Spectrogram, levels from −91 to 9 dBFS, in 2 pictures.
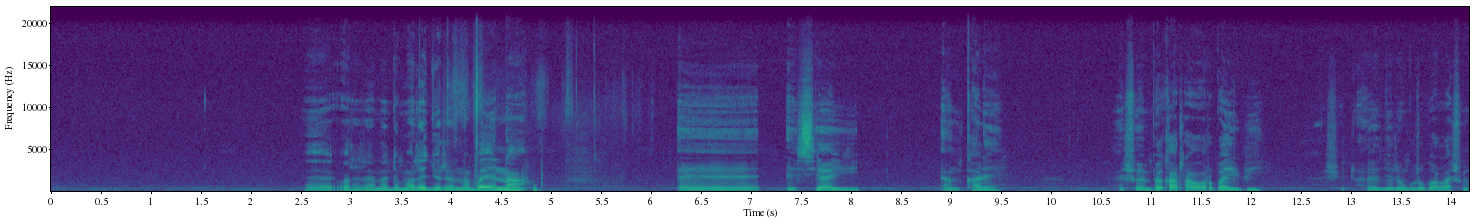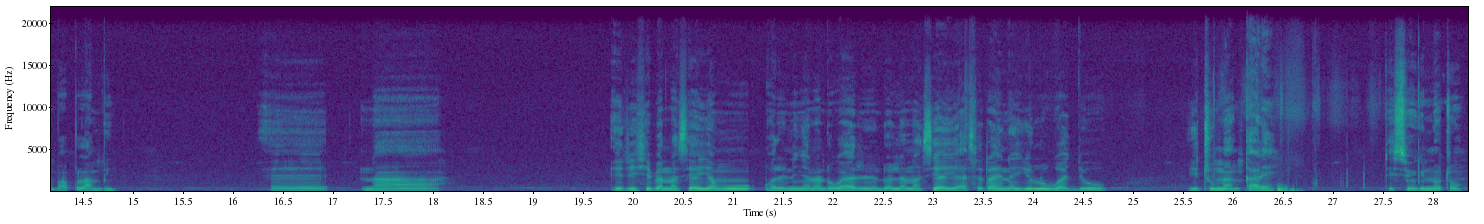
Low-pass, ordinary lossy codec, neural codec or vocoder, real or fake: none; none; none; real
